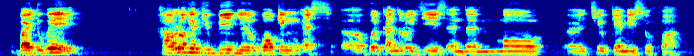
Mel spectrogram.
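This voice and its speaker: With an Indonesian accent, a man speaks at a moderate pace in a fairly high pitch, with ordinary pitch variation. His loudness swings widely, and he leaves long, frequent pauses. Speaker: podcast host, volcano tour guide. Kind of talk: casual interview. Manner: halting.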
